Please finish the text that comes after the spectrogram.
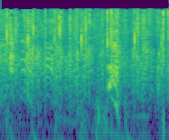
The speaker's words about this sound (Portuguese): Hoje teremos ele aqui! Vocês vão julgar! Ele já está entrando! Receba com aplausos!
